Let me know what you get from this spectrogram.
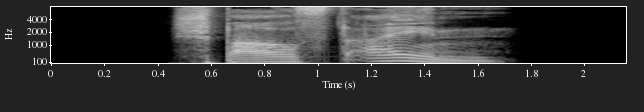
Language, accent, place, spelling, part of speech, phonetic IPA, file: German, Germany, Berlin, sparst ein, verb, [ˌʃpaːɐ̯st ˈaɪ̯n], De-sparst ein.ogg
- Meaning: second-person singular present of einsparen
